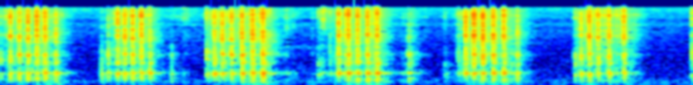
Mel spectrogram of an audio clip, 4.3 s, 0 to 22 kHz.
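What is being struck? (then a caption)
Ridged plastic water bottle. The tips of a pair of scissors scratch across the ridges of an empty, hollow, clear plastic water bottle in six short bursts. Each burst is a rapid run of dry, clicking rasps with a hollow tone around 560 Hz and bright high crackle. The sound stops sharply between strokes with almost no ring.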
